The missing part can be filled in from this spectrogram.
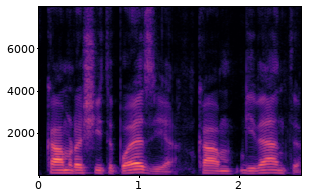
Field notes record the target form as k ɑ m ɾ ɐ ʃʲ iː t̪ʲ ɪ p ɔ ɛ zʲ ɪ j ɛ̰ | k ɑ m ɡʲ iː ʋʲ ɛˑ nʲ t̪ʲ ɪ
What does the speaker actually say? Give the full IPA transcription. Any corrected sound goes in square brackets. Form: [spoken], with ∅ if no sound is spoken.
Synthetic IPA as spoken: k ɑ m ɾ ɐ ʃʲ iː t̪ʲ ɪ p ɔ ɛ zʲ ɪ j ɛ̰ | k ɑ m ɡʲ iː ʋʲ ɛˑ nʲ t̪ʲ ɪ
